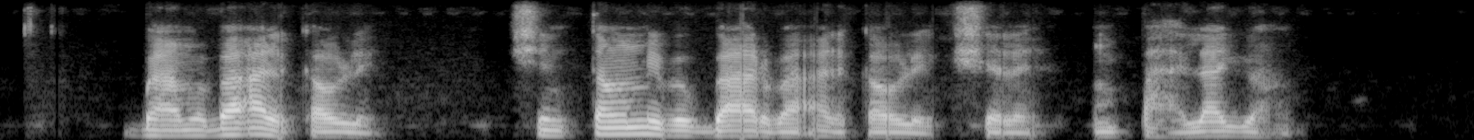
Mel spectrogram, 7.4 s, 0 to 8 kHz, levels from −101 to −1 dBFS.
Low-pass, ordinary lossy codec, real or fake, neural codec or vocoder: 7.2 kHz; Opus, 32 kbps; real; none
